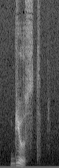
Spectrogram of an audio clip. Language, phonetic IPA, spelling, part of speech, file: Polish, [bʲjust], biust, noun, Pl-biust.ogg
